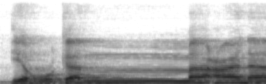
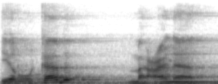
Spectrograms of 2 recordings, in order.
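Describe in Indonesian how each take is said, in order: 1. Huruf b menyatu menjadi m panjang yang ditahan dan sengau. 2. Huruf b diucapkan sebelum ma'ana yang berdiri sendiri. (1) "Ditahan dulu, dengungkan dengan sempurna" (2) "Itu kalau dibaca secara terpisah"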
